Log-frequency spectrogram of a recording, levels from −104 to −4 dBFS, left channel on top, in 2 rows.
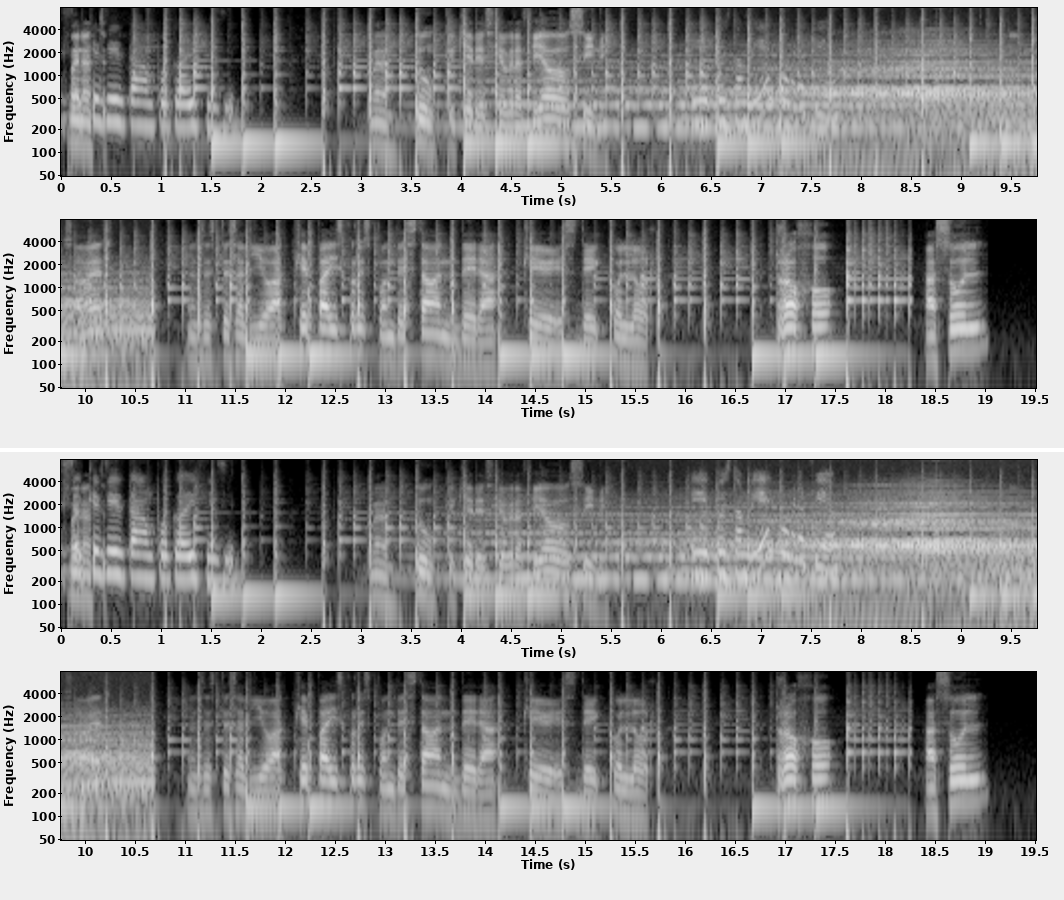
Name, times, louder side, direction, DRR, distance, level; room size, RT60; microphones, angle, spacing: voice 1, 0.0-1.8 6.3-7.8, right 3 dB, 65° right, 0.7 m, -31 dB
sound 1, 0.7-18.3, left 5 dB, 55° left, 0.6 m, -33 dB
voice 2, 3.1-5.5 9.3-10.3 11.0-15.7 16.9-17.5 18.4-19.0, left 3 dB, 85° left, 2.5 m, -31 dB
sound 2, 3.4-10.7, right 2 dB, 25° right, 1.4 m, -30 dB
head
